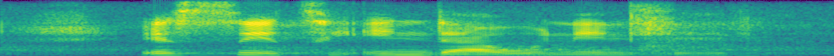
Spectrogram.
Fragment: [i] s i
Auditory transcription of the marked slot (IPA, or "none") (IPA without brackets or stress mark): e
